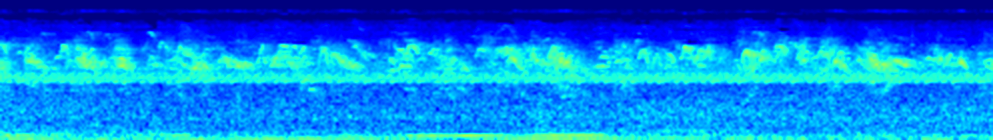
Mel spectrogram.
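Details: House sparrows and other birds keep up lively chattering in a hedge on a late December-start afternoon, dense overlapping chirps throughout, with a brief low droning sound in the background midway.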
